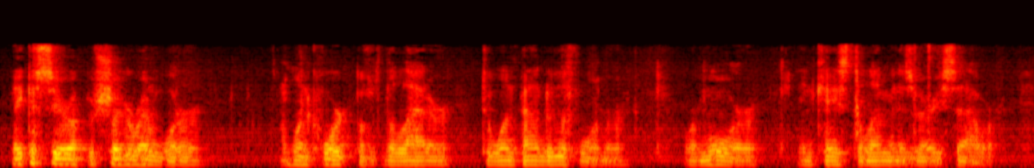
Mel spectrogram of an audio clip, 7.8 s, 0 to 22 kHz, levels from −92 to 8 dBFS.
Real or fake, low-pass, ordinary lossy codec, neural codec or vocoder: fake; 7.2 kHz; AAC, 48 kbps; vocoder, 24 kHz, 100 mel bands, Vocos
